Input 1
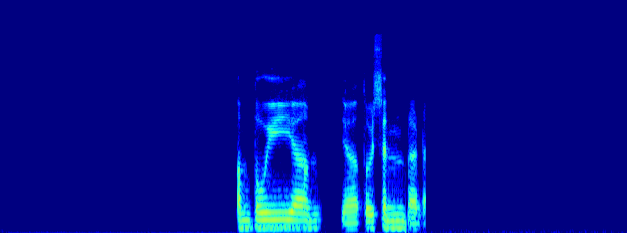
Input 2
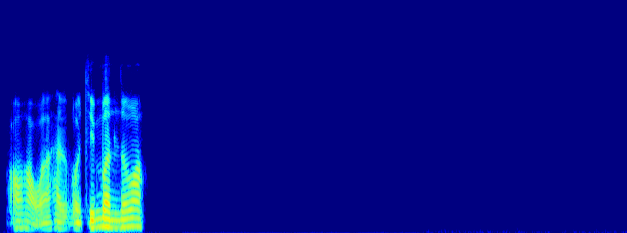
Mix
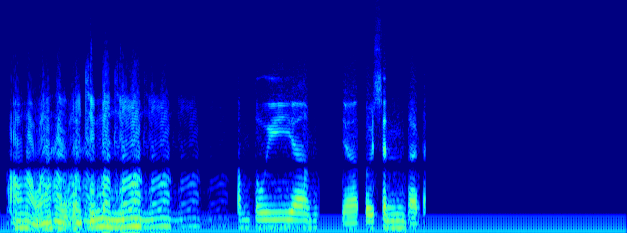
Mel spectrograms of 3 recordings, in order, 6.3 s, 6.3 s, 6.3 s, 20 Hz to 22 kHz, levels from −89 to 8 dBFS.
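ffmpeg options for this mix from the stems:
-filter_complex "[0:a]aeval=exprs='sgn(val(0))*max(abs(val(0))-0.00188,0)':c=same,volume=-1dB[a];[1:a]acrossover=split=300|1500[b][c][d];[b]acompressor=threshold=-33dB:ratio=4[e];[c]acompressor=threshold=-42dB:ratio=4[f];[d]acompressor=threshold=-46dB:ratio=4[g];[e][f][g]amix=inputs=3:normalize=0,asoftclip=type=hard:threshold=-34.5dB,volume=1dB,asplit=3[h][i][j];[i]volume=-7.5dB[k];[j]apad=whole_len=276794[l];[a][l]sidechaincompress=threshold=-55dB:ratio=8:attack=16:release=1340[m];[k]aecho=0:1:292|584|876|1168:1|0.3|0.09|0.027[n];[m][h][n]amix=inputs=3:normalize=0,aeval=exprs='val(0)+0.00126*(sin(2*PI*60*n/s)+sin(2*PI*2*60*n/s)/2+sin(2*PI*3*60*n/s)/3+sin(2*PI*4*60*n/s)/4+sin(2*PI*5*60*n/s)/5)':c=same,asuperstop=centerf=1200:order=4:qfactor=2.1"

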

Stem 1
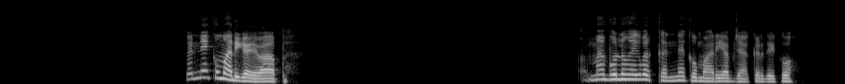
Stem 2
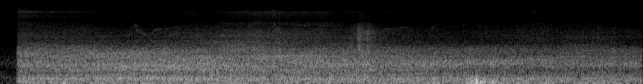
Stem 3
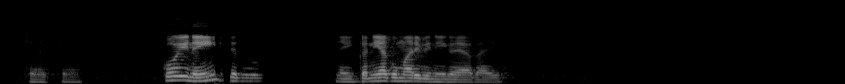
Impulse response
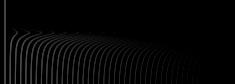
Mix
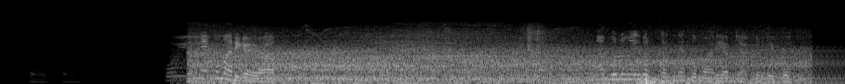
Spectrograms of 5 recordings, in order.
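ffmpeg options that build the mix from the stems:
-filter_complex "[0:a]volume=-7dB[a];[1:a]adelay=1700,volume=0dB,asplit=3[b][c][d];[c]volume=-15.5dB[e];[d]volume=-22.5dB[f];[2:a]volume=-17.5dB,asplit=2[g][h];[h]volume=-12dB[i];[3:a]atrim=start_sample=2205[j];[e][i]amix=inputs=2:normalize=0[k];[k][j]afir=irnorm=-1:irlink=0[l];[f]aecho=0:1:239:1[m];[a][b][g][l][m]amix=inputs=5:normalize=0,lowpass=7.4k"

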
